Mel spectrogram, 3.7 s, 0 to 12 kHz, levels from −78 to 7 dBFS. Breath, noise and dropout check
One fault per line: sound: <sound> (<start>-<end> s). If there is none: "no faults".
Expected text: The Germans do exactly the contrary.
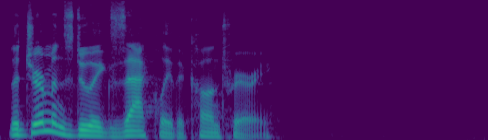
no faults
